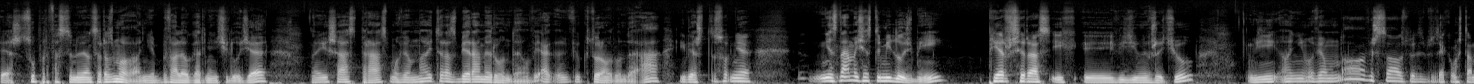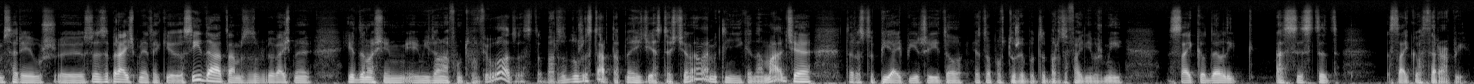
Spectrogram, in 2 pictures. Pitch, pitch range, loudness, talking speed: 105 Hz, 90-125 Hz, -17 LUFS, 175 wpm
